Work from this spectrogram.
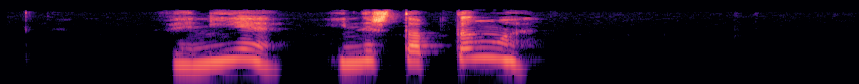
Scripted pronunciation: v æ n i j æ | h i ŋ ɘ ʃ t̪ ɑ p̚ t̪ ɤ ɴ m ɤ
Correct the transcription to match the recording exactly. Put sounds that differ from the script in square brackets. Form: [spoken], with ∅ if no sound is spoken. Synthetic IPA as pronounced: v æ n i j æ | h i [n] ɘ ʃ t̪ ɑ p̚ t̪ ɤ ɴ m ɤ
